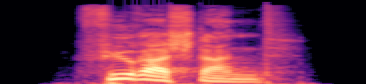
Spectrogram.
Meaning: 1. driver's cabin 2. cockpit
- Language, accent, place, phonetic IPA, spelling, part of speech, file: German, Germany, Berlin, [ˈfyːʁɐˌʃtant], Führerstand, noun, De-Führerstand.ogg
